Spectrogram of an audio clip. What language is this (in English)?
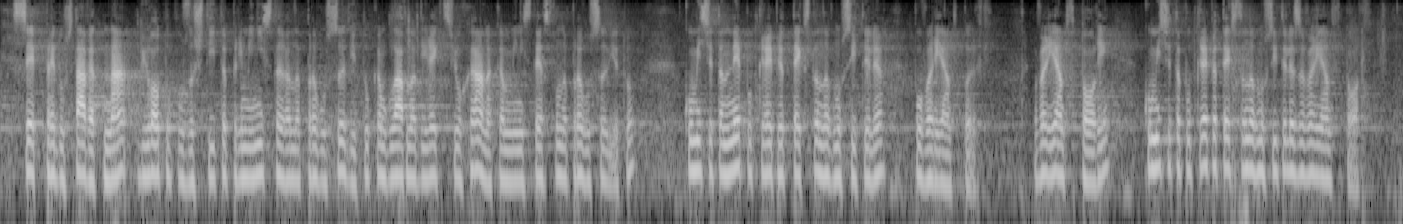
Bulgarian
